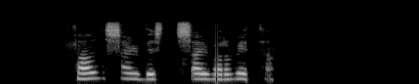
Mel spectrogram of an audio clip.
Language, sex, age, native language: Icelandic, female, 18-19, Icelandic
